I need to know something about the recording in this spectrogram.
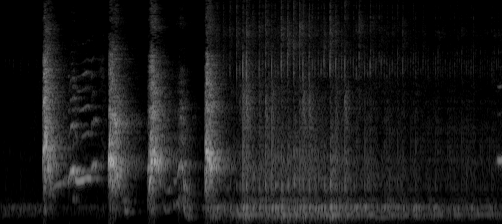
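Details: Chihuahua puppy fascinated with a door stop, giving four sharp high barks about half a second to a second apart, followed by scuffling and rustling noise.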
